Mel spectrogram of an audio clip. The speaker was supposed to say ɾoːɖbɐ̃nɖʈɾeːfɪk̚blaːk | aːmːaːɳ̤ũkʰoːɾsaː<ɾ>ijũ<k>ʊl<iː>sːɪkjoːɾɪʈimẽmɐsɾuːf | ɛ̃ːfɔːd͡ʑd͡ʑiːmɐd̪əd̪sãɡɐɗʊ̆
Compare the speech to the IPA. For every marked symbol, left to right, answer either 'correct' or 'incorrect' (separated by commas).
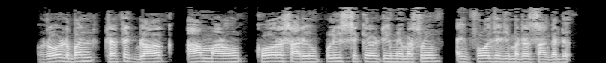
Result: correct, incorrect, correct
